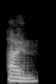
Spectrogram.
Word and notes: ion: Indian

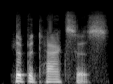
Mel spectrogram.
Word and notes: hypotaxis: American English

